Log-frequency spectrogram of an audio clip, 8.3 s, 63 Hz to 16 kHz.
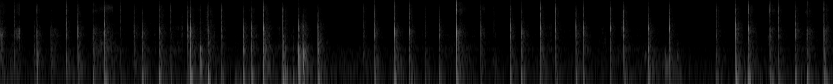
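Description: Fingers tap rapidly on empty Apple product cardboard boxes, producing about 44 quick, dry, bright taps with almost no ring. The steady rhythm breaks briefly near 3.5 and 7 seconds. The boxes give an especially pleasing tapping sound.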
